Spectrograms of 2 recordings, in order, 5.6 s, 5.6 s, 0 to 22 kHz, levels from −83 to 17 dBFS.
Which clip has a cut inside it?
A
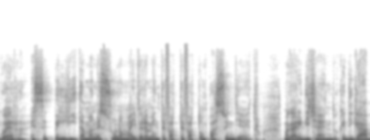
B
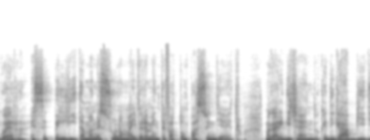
A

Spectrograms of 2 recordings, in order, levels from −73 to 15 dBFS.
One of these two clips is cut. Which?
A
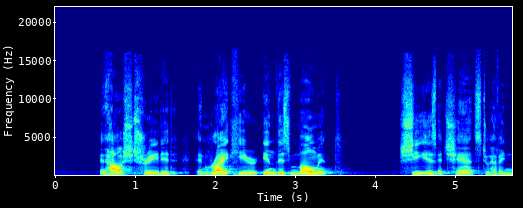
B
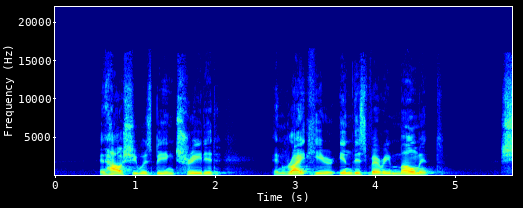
A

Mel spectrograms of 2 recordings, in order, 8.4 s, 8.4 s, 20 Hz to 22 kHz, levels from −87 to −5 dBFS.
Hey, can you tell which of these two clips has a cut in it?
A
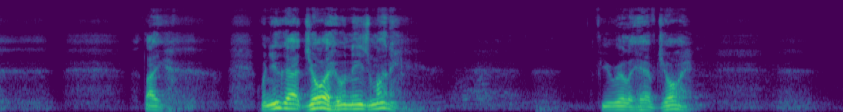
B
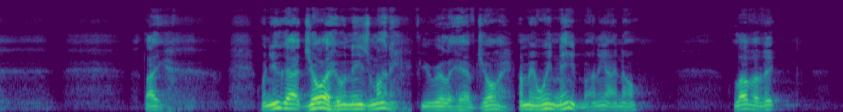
B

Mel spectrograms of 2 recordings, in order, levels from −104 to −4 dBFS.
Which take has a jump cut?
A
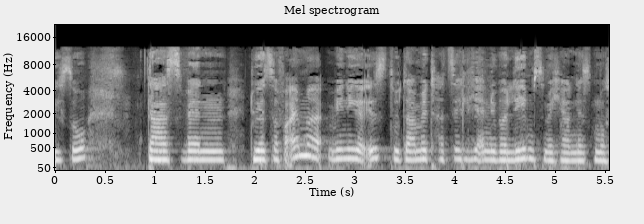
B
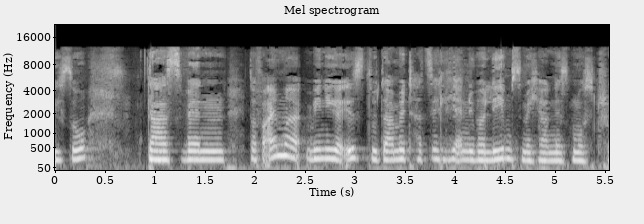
B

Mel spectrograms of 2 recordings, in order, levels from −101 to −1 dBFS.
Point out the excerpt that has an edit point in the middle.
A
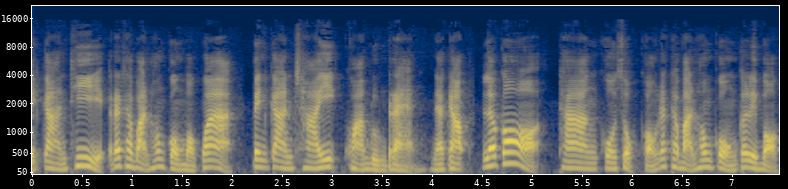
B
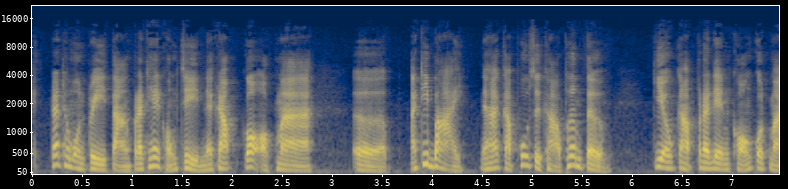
A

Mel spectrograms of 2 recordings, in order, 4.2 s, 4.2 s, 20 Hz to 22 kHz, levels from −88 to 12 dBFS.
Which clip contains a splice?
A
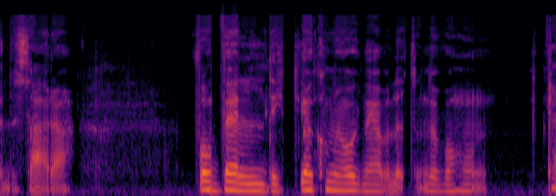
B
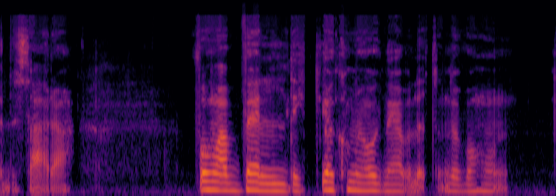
A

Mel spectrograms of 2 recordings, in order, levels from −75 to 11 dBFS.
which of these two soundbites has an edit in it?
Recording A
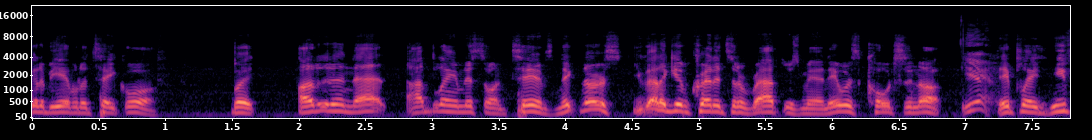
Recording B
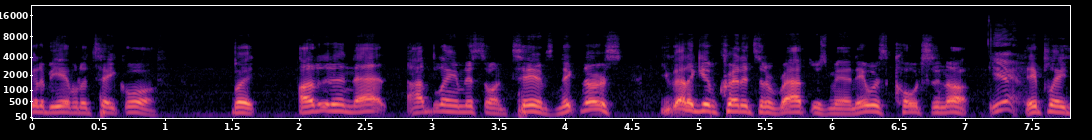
A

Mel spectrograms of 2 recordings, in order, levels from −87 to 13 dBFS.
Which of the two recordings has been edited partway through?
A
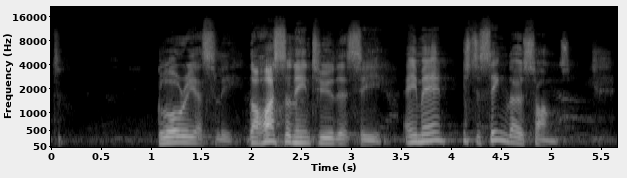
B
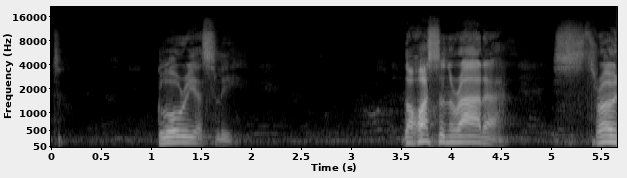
A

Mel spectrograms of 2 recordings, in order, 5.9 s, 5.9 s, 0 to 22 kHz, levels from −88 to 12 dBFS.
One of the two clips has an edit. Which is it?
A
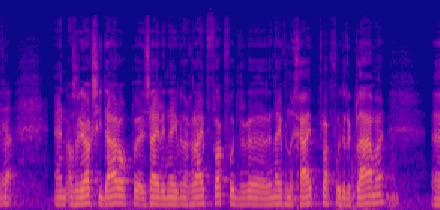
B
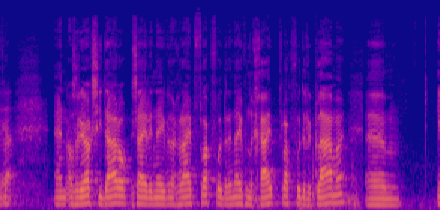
B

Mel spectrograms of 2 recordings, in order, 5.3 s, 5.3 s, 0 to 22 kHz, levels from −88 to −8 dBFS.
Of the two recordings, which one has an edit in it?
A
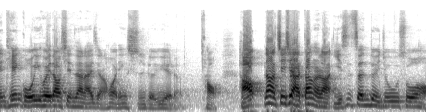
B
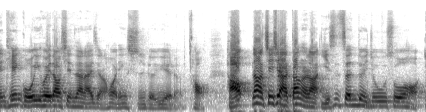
B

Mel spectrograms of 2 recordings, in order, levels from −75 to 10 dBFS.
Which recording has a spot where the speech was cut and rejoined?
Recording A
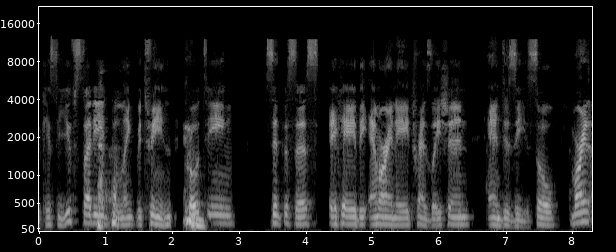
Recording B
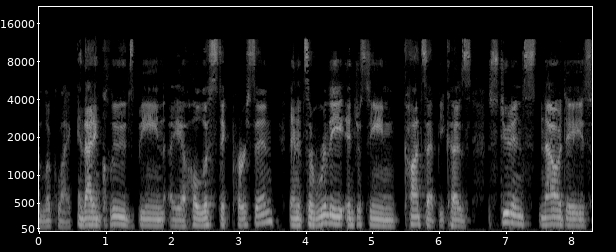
A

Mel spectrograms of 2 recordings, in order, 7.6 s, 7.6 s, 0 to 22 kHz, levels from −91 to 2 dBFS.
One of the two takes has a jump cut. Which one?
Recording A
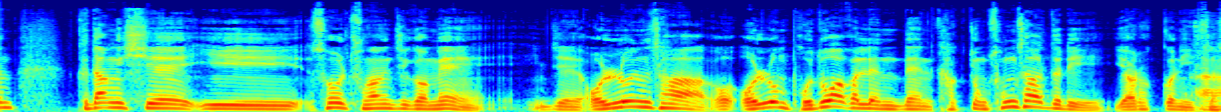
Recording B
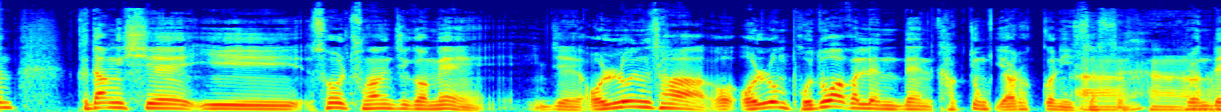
B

